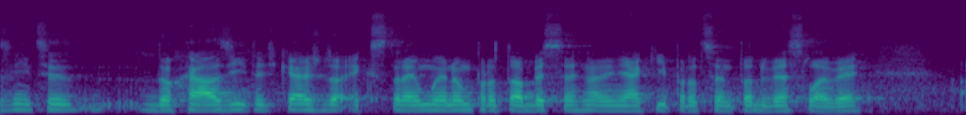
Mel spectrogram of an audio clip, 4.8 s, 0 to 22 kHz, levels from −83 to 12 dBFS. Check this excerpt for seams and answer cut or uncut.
uncut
